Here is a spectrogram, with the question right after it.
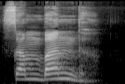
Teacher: संबंध में दो बार एक बार म की आवाज़ आ रही है, एक बार न की, तो सम, तो स के बाद म की आवाज़ है, इसीलिए स पर बिंदी, और बंध, ब के बाद न की आवाज़ है, इसीलिए ब पर बिंदी और शब्द बना संबंध।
